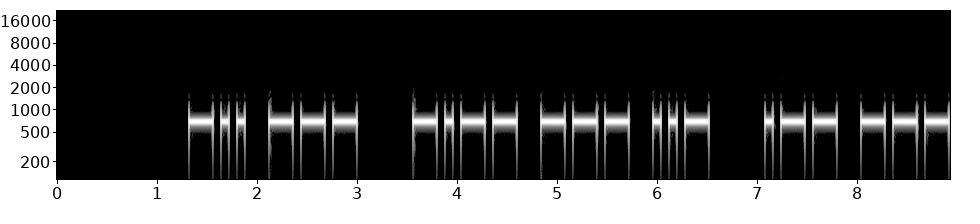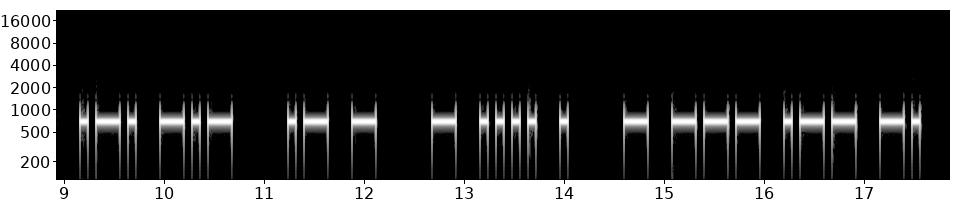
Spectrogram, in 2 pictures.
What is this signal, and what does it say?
Morse code, heard as a keyed tone, about 16 wpm, 700 Hz. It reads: DO YOU WORK AT THE TOWN
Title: Sentences from Top 1000 Words - Review Part 2 - 15wpm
